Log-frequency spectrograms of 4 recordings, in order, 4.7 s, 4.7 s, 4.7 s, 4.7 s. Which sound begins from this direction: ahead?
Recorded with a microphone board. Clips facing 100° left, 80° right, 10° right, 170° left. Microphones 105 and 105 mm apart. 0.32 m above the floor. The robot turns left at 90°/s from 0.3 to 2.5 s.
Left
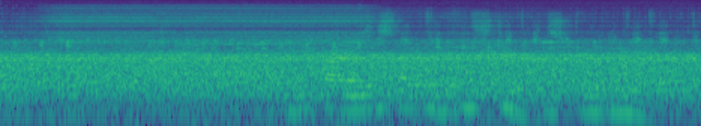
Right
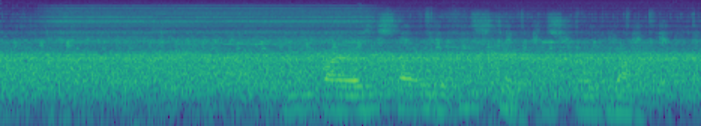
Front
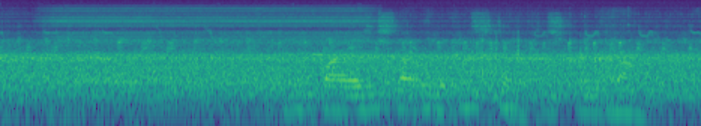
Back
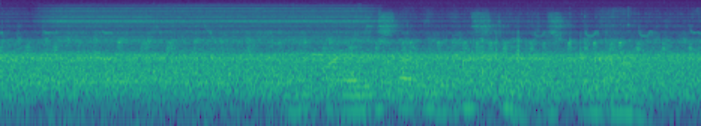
A man speaking, at 1.9 s.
